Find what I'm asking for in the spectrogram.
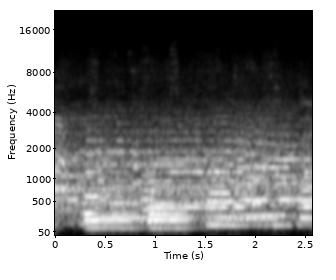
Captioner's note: none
